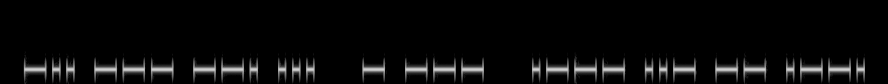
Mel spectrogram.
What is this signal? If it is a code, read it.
Morse code, heard as a keyed tone, about 17 wpm, 700 Hz. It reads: DOGS TO JUMP
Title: Pangram Challenge v2 - 17wpm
